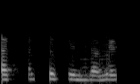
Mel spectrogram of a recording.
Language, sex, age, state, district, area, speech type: Malayalam, female, 18-30, Kerala, Kasaragod, rural, conversation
